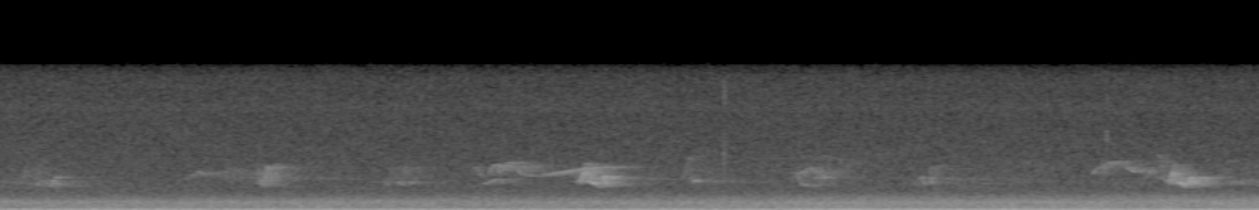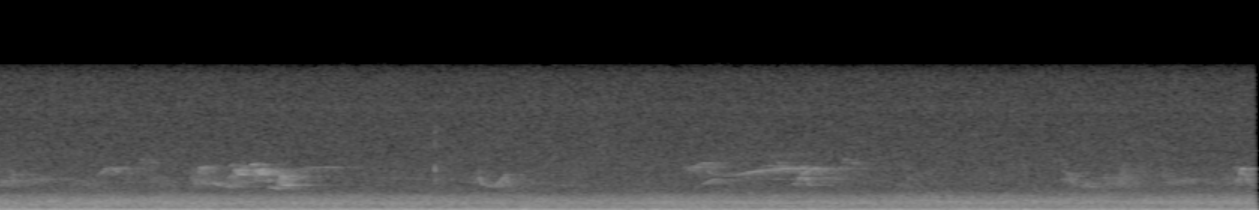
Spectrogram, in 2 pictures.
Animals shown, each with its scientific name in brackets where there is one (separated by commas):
Black-capped Chickadee (Poecile atricapillus), Eastern Wood-Pewee (Contopus virens), Red-eyed Vireo (Vireo olivaceus), Eastern Phoebe (Sayornis phoebe), Scarlet Tanager (Piranga olivacea)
